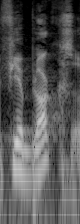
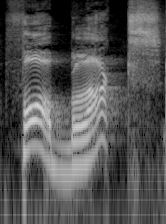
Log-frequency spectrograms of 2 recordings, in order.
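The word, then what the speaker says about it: 4 Blocks: Ich habe natürlich eine Serie, von der manche nicht wissen, ob sie vier Blocks oder Four Blocks ausgesprochen wird. Ich glaube, die richtige äh, Aussprache ist Four Blocks.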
